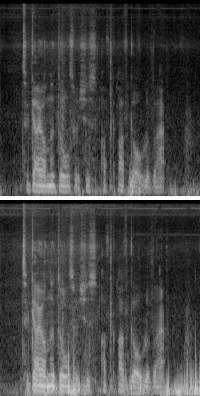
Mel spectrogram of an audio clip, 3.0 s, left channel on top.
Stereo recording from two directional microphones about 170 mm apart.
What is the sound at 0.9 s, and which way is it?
Speech, 5° right (ahead or behind).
